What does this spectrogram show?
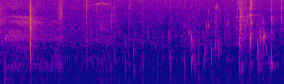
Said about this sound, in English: Hey, hold on just a second. I'm going to take a sip of water, get refreshed here.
